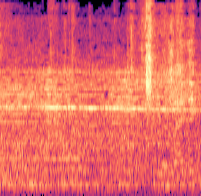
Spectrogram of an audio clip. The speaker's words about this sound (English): Fly an airplane over. Muffle this shit.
